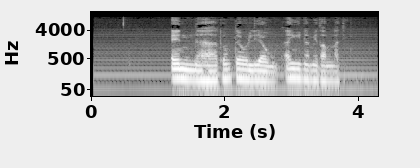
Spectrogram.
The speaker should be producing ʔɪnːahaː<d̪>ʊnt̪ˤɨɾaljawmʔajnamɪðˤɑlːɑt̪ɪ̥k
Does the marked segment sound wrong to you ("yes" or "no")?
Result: yes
